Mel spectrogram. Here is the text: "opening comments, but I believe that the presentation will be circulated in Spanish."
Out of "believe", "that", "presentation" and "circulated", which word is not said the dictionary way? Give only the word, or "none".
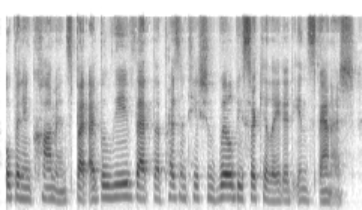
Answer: none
